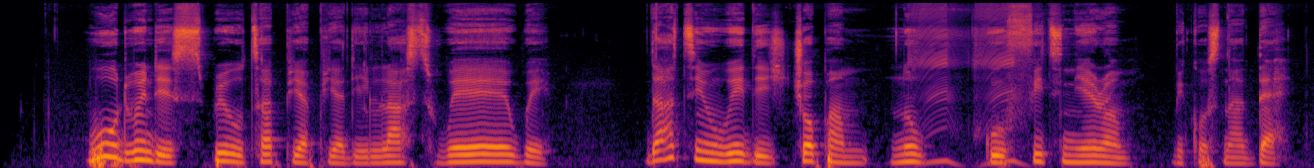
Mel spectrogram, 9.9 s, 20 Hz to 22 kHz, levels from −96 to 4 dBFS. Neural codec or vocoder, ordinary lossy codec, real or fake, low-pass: none; none; real; none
